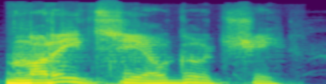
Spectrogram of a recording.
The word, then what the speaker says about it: Maurizio Gucci: Maurizio Gucci.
